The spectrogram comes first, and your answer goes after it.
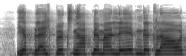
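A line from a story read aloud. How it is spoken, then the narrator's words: Woman shouting. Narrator (German): ruft eine Frau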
